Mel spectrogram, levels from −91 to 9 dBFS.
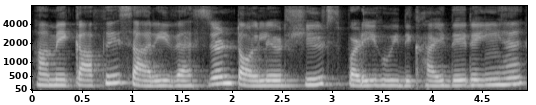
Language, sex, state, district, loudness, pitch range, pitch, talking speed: Hindi, female, Rajasthan, Bikaner, -14 LUFS, 180-215 Hz, 185 Hz, 145 wpm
